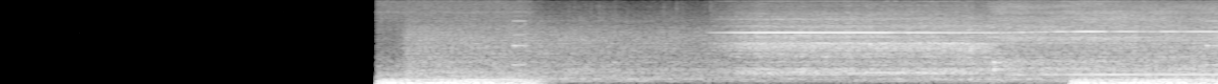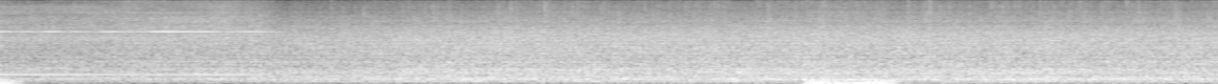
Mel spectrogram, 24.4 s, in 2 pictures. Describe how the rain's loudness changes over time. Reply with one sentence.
The loudness of the rain goes up.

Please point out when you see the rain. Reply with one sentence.
The rain can be heard from 4.0 to 24.3 s.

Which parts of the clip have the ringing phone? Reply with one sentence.
You can hear the ringing phone from 3.8 to 5.5 s, from 10.7 to 12.4 s and from 20.2 to 21.2 s.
